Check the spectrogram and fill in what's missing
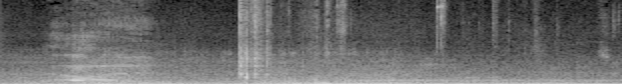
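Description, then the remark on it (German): Coins drop out of a machine as change: a sharp metallic clatter followed by a few lighter clinks, over a steady low mechanical hum. “Auf jeden Fall Kleingeld.”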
